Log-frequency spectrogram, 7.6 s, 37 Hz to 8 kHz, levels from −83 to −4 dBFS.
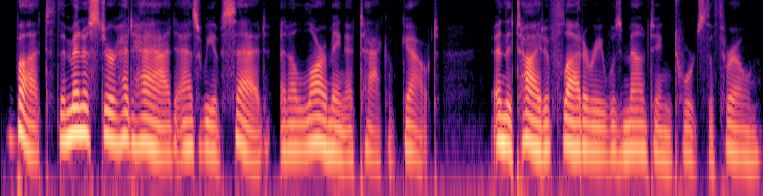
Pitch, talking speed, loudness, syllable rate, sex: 135 Hz, 190 wpm, -21 LUFS, 5.0 syllables/s, female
